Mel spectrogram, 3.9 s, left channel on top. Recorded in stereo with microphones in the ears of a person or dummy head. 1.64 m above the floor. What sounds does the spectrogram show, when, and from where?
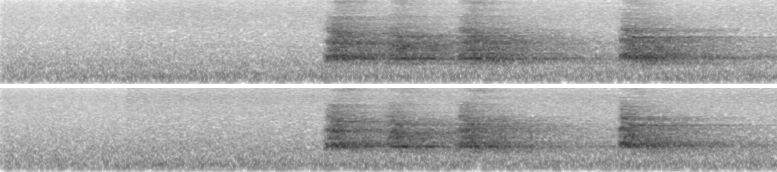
1.6 s a dog barking: 30° right (ahead or behind), 2.5 m; by 3.3 s 50° right (ahead or behind), 3 m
